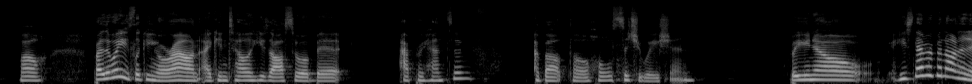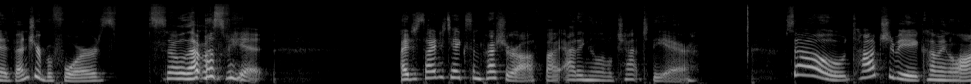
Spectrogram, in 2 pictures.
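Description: Speech recording; no technical faults can be heard.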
